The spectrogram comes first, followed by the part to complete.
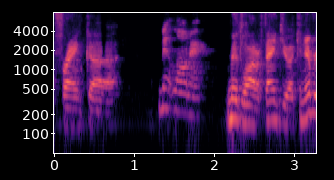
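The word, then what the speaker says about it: Mitloehner: Mitloner.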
